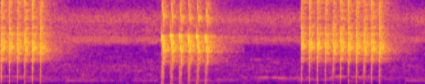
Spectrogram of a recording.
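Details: Cililin birds calling back and forth to each other, recorded for luring birds in the forest: three bursts of sharp, rapid ticking chirps, about eight to twelve notes each, separated by short pauses.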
